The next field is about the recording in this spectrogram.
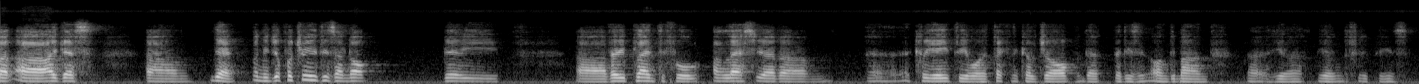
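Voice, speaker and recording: Intonation stays fairly even as a man speaks with an Italian accent. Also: moderate pace. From Italy. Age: 50s. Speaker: expat. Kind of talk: casual chat. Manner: fluent.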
